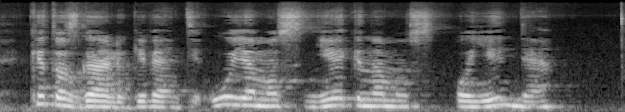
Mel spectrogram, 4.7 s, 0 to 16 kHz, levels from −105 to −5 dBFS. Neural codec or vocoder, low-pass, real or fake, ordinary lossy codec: none; 14.4 kHz; real; AAC, 48 kbps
